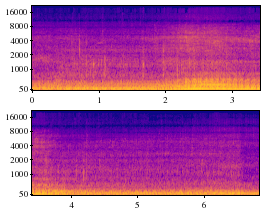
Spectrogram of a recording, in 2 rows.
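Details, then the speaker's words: Ford LTD/Fairlane exhaust after the blown-out old muffler was replaced with a new DIY-welded Kuluin muffler. Deep, even V8 burble at idle rises smoothly and settles cleanly, with no blowing or rattles. The new muffler sounds good but slightly hollow until it carbons up and deepens. "Muffler sounds really good for now. Obviously, new mufflers do take a little while to sort of wear in. They need to carbon up and they will sort of deepen out."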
